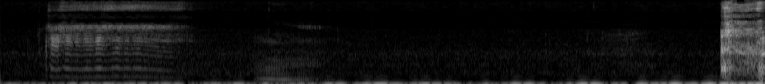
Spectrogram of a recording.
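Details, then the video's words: Bengal cat, a male house pet reacting to fake coughs, gives a drawn-out harmonic meow, then a short falling chirp-like meow after a pause; low hum throughout and a harsh burst of human noise at the end. "A Bengal Cat Can't Stop Reacting When He hear Fake Coughs"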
